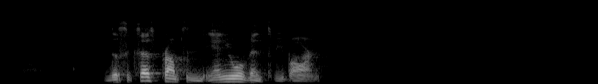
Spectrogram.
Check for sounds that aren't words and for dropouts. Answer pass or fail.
pass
